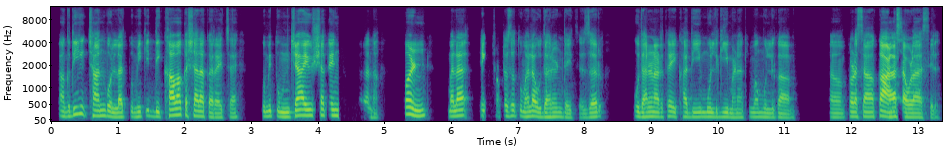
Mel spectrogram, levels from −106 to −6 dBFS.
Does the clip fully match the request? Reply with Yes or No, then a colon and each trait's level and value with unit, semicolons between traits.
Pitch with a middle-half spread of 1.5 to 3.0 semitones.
No: average, 3.4 semitones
